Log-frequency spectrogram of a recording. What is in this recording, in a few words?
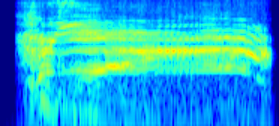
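Vox Casting Japanese; Lakrak; kings raid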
